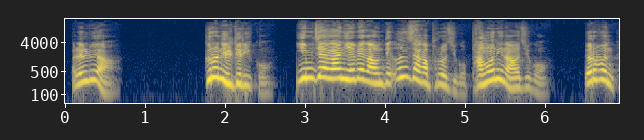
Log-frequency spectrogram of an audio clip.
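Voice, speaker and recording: Young male pastor preaching, very high voice, animated delivery, bright and dry close sound. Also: no room sound. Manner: animated storytelling, repeated exclamations. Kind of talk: sermon.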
